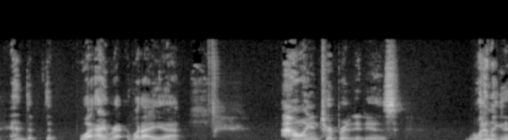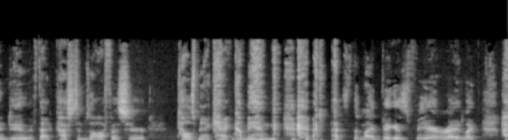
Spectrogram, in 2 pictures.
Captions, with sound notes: How I interpret it is what am I gonna do if that Customs Officer tells me I can't come in? (laughs) That's my biggest fear.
